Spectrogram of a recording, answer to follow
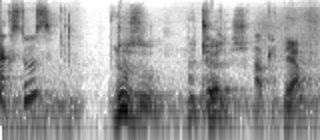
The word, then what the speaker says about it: doozzoo: In America some say do-zo or doozzoo because of the double os. Finally we say doozzoo. So you say doozzoo, Christoph, how do you say it? doozzoo, of course. "Was machst DU SO?"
